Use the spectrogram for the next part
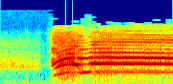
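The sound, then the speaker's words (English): After a brief low murmur, an audience of brothers and sisters, called on to shout loud and clear together, erupts into a loud, sustained, forceful shout, crying out a prayer to the God of Elijah in unison. “Brothers, can I hear you shouting that loud and clear?”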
